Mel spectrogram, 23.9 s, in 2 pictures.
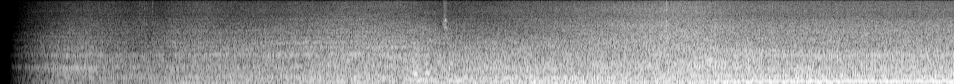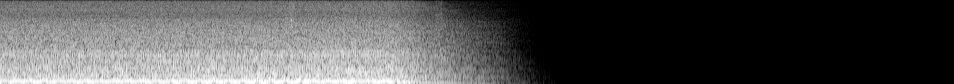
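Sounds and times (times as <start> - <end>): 
sedan chase maneuver: 0.3 - 18.2.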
